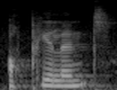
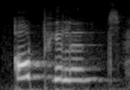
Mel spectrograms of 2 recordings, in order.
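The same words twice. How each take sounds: First: Said in the usual way. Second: Pitched up high, polished telephone manner; a lifted, very proper phone-greeting voice; posh phone voice. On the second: Shown as a demonstration. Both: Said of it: "Especially with your phone voice".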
